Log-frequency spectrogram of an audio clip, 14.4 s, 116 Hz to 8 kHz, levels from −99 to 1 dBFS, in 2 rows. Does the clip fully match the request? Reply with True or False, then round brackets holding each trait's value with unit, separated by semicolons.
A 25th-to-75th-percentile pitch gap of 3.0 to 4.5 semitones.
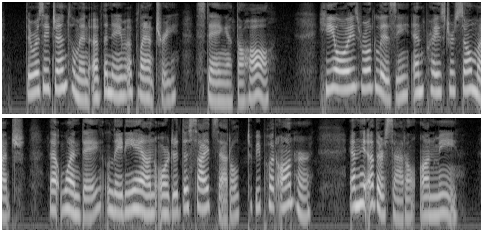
False (4.9 semitones)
